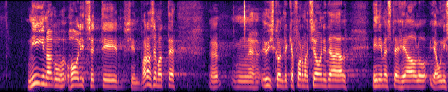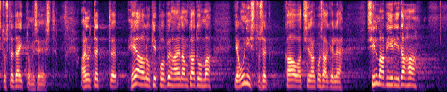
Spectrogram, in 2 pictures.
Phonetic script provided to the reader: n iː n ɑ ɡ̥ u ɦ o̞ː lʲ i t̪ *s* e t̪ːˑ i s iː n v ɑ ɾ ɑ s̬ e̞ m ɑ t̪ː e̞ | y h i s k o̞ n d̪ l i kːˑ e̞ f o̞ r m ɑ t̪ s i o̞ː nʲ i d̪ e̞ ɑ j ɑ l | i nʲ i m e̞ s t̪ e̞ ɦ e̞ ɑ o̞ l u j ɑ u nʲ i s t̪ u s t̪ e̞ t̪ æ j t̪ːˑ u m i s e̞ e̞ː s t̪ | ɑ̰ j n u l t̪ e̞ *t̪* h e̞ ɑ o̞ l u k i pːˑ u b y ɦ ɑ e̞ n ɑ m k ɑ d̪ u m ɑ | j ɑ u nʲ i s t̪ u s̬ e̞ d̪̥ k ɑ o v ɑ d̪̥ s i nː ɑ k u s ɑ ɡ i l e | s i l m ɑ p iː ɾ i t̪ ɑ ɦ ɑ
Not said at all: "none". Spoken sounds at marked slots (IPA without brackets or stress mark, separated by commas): s, t̪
